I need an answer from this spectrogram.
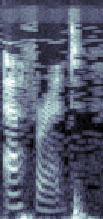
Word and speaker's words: efferent: within the CNS now a motor or eer which is really pronounced efferent uh motor neurons are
